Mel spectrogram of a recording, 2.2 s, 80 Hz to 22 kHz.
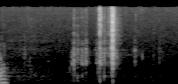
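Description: AR-15 magazine pushed into a vz. 58 rifle's AR magwell adapter: a few light clicks and scrapes, then one sharp click about a second and a half in as the new magazine catch latches it.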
